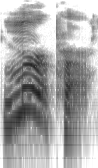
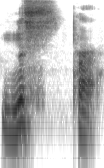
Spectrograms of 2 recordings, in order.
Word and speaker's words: mer-per: But it's still pronounced mer-per, not nus-per, because the tongue is in the mouth, even though it's an ox tongue.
